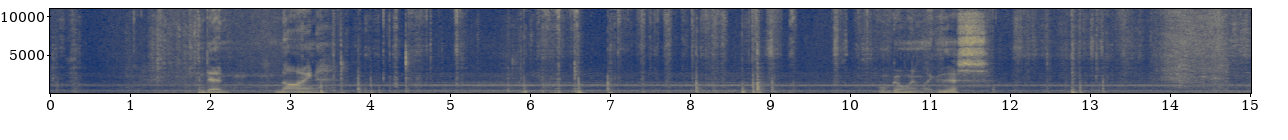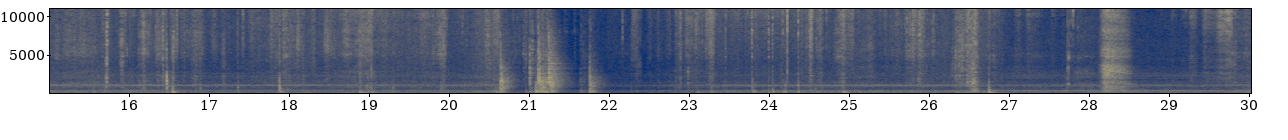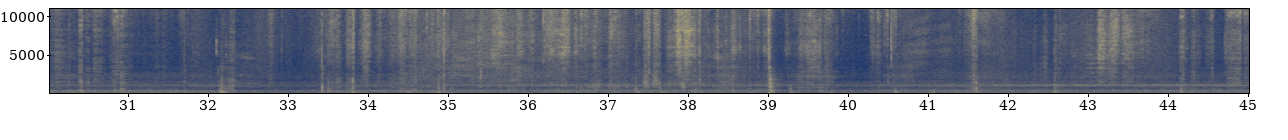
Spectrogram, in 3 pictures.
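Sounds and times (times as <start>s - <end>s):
steady background hum: 0.0s - 45.0s
wood sliding and scraping: 11.2s - 21.1s.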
